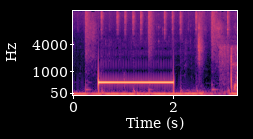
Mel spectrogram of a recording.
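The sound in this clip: A telephone line tone sounds as a call is placed live during a radio call-in contest: one steady, mid-pitched hum lasting about one and a half seconds, then it stops abruptly. Faint background noise follows.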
